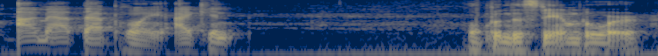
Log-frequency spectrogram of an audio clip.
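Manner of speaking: normal talking voice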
